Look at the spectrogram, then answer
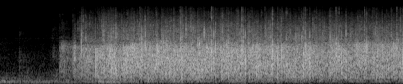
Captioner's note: applause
